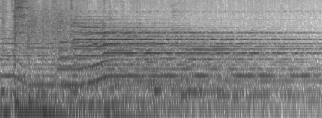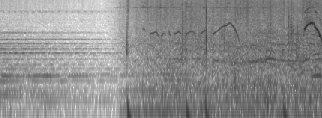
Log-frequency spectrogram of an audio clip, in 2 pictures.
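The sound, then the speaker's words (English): A steady droning tone gives way to the rumbling thunder of a buffalo herd in South Dakota and riders' horses galloping, with scattered thuds and high whistling calls rising over the commotion. “We got cows coming out! Come on, cows!”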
